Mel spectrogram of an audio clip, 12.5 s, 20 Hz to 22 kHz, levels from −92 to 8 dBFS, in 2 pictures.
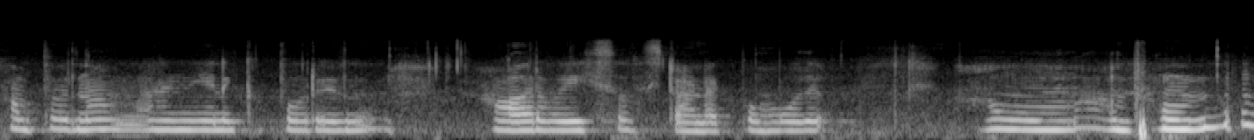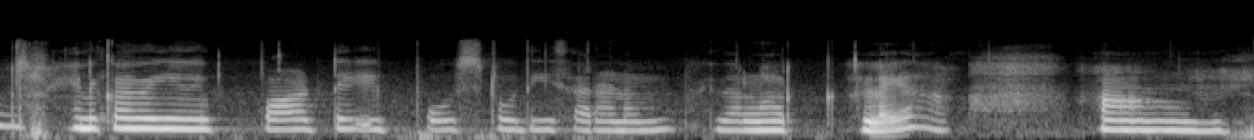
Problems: background sounds at intervals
